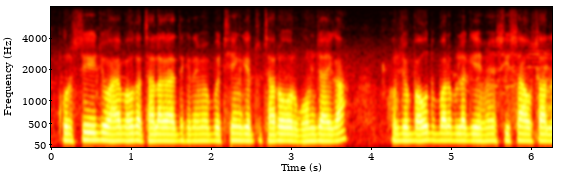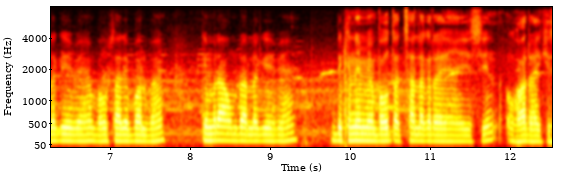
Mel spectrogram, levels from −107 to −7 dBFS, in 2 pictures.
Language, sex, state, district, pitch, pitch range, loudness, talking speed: Maithili, male, Bihar, Purnia, 140 Hz, 135-145 Hz, -17 LUFS, 220 wpm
